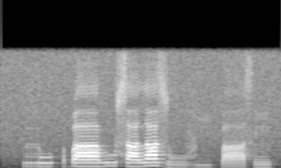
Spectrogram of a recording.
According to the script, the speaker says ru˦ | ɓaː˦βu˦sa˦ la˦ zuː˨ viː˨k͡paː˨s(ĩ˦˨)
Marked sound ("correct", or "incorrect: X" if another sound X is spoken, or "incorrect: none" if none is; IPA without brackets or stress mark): incorrect: ĩ˦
